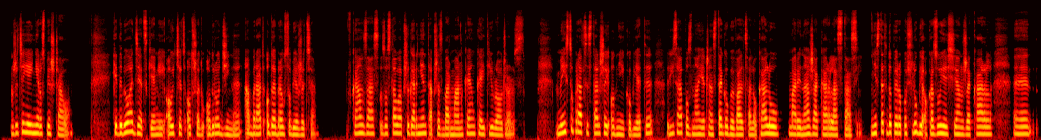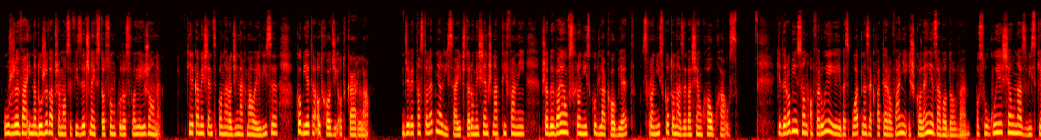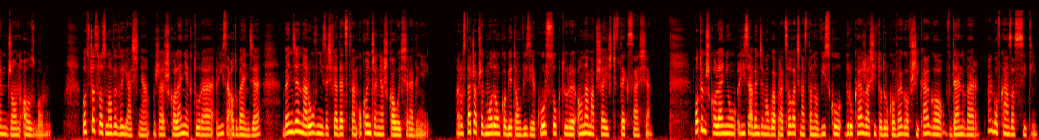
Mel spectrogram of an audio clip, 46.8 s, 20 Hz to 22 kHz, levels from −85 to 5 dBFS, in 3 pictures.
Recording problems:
wrong speed, natural pitch; too fast; 1.6 times normal speed

